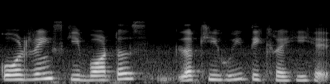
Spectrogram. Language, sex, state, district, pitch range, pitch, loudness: Hindi, female, Madhya Pradesh, Dhar, 200-235 Hz, 220 Hz, -18 LUFS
